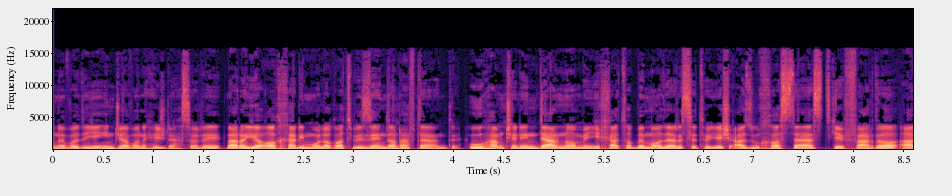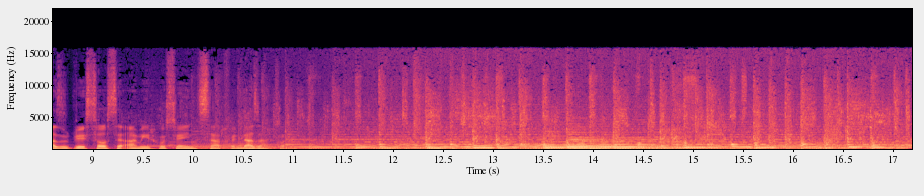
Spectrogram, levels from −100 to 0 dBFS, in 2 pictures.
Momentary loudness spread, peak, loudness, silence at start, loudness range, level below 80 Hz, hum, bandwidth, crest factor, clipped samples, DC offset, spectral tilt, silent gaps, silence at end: 8 LU; -2 dBFS; -18 LUFS; 0 s; 5 LU; -36 dBFS; none; 16 kHz; 16 dB; under 0.1%; under 0.1%; -5.5 dB/octave; none; 0 s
